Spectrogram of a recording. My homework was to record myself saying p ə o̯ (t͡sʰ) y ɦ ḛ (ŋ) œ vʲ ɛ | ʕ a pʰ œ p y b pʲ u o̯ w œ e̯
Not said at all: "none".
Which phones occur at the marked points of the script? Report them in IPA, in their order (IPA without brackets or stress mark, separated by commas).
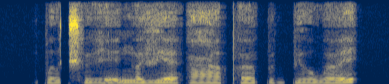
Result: t͡ʃʰ, ŋ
